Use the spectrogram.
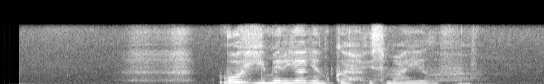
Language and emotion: Russian, sad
